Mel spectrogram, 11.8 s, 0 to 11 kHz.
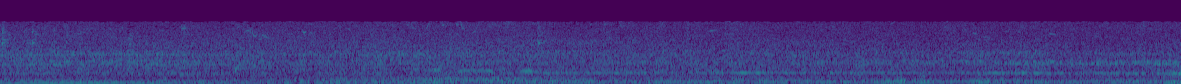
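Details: Honey bees buzzing during a hive inspection on June 11, 2011: a dense, steady hum with a faint higher tone running through it and no breaks, filling the whole stretch.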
